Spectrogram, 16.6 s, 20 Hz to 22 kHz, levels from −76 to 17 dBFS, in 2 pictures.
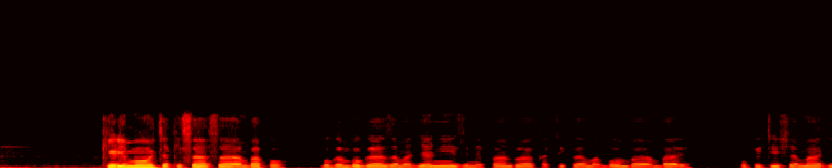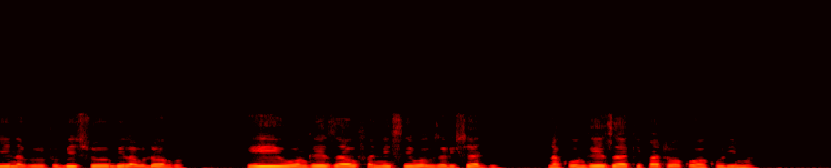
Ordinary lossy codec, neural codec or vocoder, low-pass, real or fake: Opus, 32 kbps; none; 7.2 kHz; real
